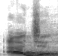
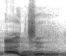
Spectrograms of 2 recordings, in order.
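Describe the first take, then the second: First: The final consonant is released with escaping breath. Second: The same.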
